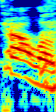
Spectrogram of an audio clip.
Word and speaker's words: Hallow: I think it's pronounced Halo, but You're continue. shit. You're right. Not Hallow. It is Hallow.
